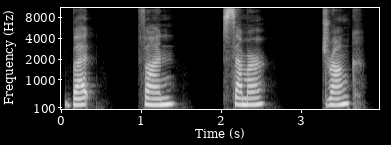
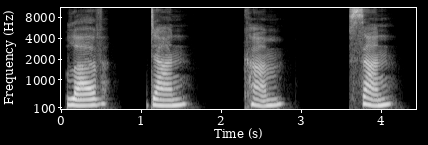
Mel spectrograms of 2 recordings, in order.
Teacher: my accent gets uh as in fun for the uh sound the lips are completely relaxed and just slightly parted the tongue is also very relaxed and in the middle position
